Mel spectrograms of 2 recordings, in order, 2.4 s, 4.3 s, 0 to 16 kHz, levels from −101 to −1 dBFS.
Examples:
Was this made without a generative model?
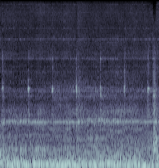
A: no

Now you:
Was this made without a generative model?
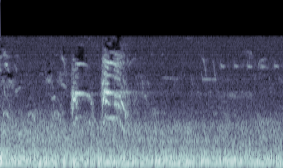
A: no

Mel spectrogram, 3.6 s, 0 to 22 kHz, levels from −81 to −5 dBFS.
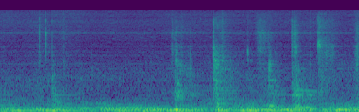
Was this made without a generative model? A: no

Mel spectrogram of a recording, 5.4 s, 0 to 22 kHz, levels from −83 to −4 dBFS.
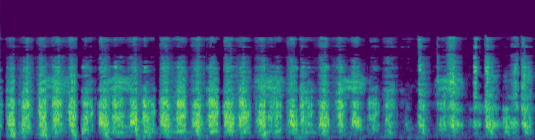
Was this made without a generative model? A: yes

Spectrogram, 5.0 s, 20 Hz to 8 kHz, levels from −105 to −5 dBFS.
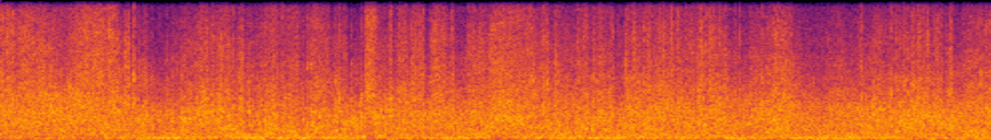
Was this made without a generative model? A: no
